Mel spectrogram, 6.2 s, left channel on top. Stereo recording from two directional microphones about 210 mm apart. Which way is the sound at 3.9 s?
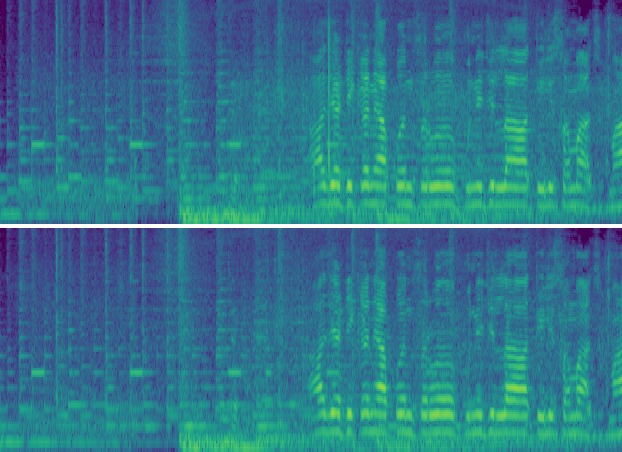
25° right (ahead or behind).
